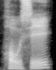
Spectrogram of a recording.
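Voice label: Cantonese "蠔豉"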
